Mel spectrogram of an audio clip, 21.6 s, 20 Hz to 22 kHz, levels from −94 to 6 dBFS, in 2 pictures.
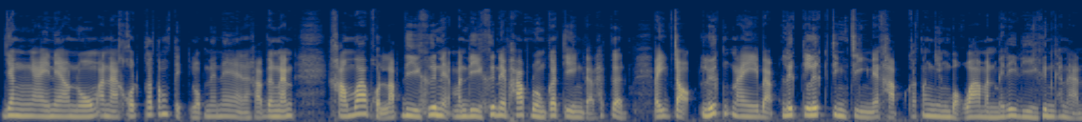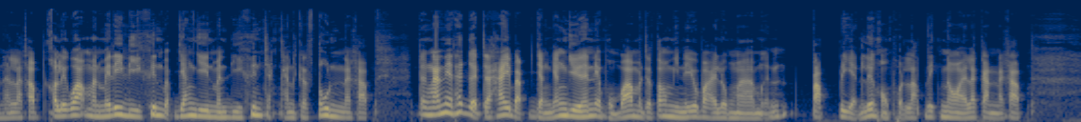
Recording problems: none

